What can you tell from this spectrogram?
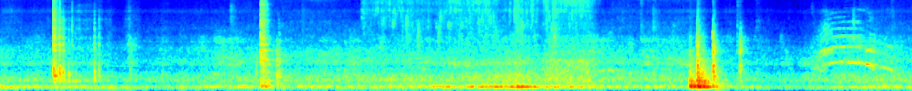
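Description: Kitchen work at a counter: a plate and knife knock on the counter three times, the loudest a heavy clunk near the end, with a few seconds of hiss in the middle. A short squeaky chirp rises and falls just before the end, over a steady low hum.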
